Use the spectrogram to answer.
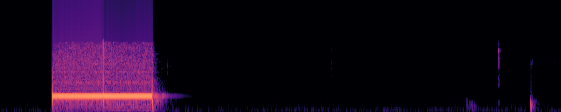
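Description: A telephone call is dialed, and one steady telephone tone sounds for about a second before cutting off to silence. Two faint soft clicks follow near the end, with no voices.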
